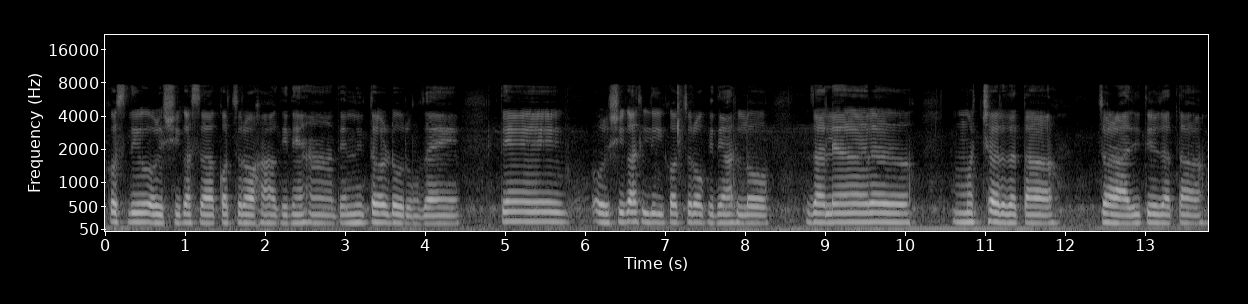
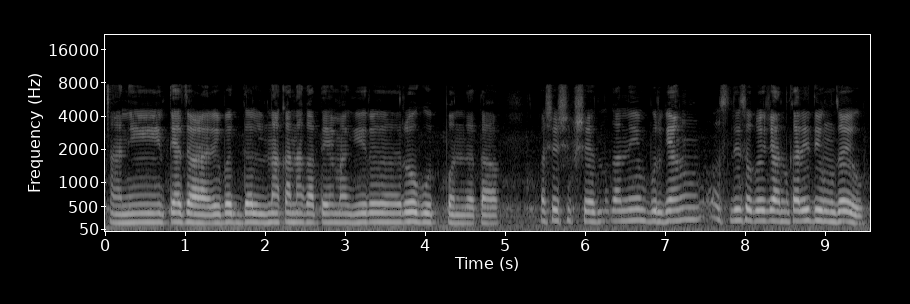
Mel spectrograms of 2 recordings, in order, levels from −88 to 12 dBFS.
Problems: constant background noise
